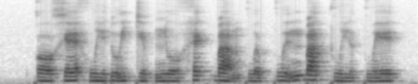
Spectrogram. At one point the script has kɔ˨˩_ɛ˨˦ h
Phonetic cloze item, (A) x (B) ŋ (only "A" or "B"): A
